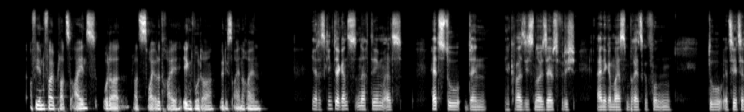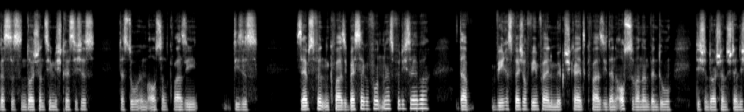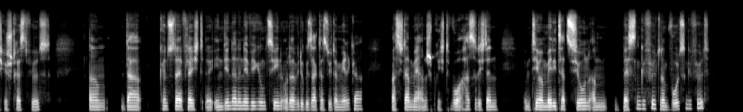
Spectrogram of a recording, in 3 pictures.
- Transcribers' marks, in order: none
- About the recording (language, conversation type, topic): German, advice, Wie kann ich alte Muster loslassen und ein neues Ich entwickeln?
